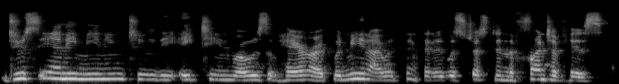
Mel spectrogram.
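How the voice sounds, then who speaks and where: A woman's voice: mid-range voice, moderate pace, darkish tone, poor audio. A woman in a class asking the teacher tentative questions. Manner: inquisitive, tentative. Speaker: student in a class.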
